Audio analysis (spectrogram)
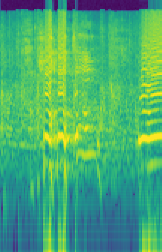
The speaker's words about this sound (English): Why don't you all clap your hands and worship him just a minute? Come on, let's give him praise like you crave him.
